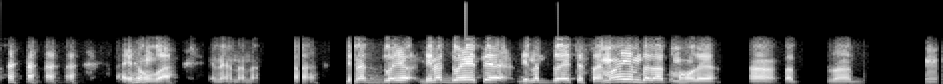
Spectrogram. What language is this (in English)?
Sanskrit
